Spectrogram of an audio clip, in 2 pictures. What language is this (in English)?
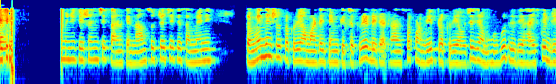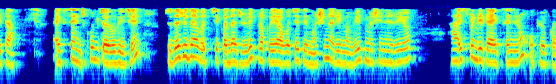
Gujarati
